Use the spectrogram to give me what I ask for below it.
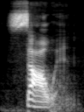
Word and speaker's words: Samhain: And they celebrated a holiday on October 31st called Sawin. I know it doesn't look like it says sawin, but that's how you spell it.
